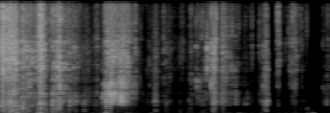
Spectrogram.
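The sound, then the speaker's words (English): Aluminum foil is crushed and crumpled, giving bright, crackly bursts. It is loudest in the first second and a half, then thins into scattered, irregular crinkles. No one speaks. “It is aluminum foil being crushed.”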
